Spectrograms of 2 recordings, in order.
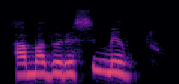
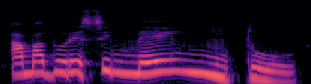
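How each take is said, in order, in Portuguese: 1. O final é uma única vogal nasal, soando como 'mento'. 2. Acrescenta-se um glide i extra: o final soa como 'meinto'. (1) "Não tem outro som vocálico. É só um som" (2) "aquele cara com sotaque muito marcado lá de São Paulo. Que fala assim"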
